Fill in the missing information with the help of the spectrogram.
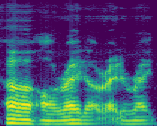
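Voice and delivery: a hint of Matthew McConaughey, low and lazy; McConaughey drawl. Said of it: "in the voice of Matthew McConaughey".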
